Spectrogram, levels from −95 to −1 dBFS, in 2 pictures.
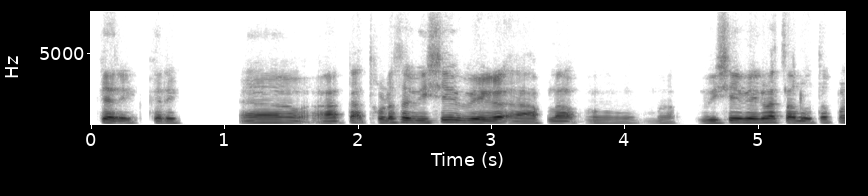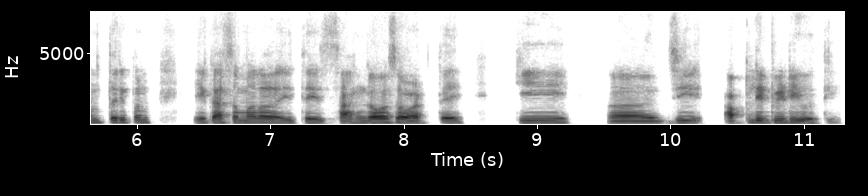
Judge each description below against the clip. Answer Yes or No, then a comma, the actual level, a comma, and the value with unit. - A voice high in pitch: No, medium, 140 Hz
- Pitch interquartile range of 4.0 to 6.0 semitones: No, average, 2.7 semitones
